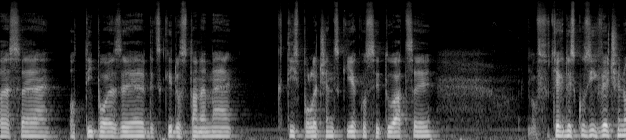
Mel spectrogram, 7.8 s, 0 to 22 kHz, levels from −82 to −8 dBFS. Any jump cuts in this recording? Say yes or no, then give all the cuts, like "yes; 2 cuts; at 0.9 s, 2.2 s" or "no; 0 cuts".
no; 0 cuts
